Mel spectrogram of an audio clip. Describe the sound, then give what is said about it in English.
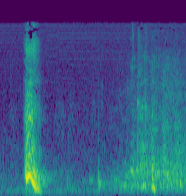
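Throat clearing during a sermon: one loud, short, raspy burst whose pitch drops quickly. Quieter, low, irregular sounds follow it. “That was just something in my throat. Excuse me.”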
